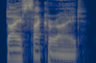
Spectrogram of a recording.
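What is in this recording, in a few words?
"disaccharide", British English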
